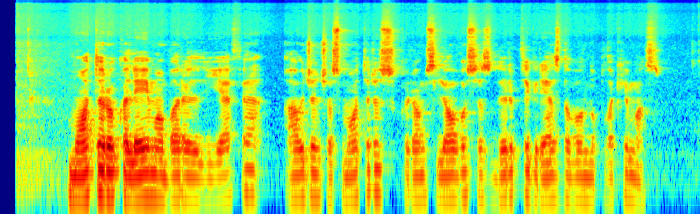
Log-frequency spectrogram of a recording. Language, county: Lithuanian, Vilnius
